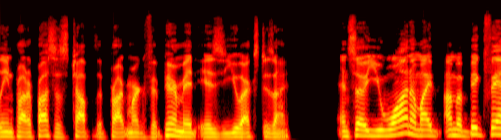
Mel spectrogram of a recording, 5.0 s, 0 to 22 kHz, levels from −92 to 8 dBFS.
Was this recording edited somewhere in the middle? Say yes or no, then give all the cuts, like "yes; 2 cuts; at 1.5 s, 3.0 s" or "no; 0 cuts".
no; 0 cuts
